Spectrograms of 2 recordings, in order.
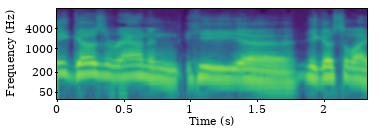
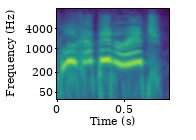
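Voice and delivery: much higher boastful voice; Gary Vee impression. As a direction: brag it, pitched way up. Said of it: "he's like".

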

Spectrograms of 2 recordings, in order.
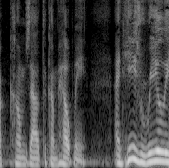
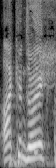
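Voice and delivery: put-on brash drunk grown-up; 9 semitones higher, 7 dB louder than usual. Drunk adult bit.

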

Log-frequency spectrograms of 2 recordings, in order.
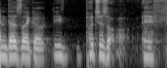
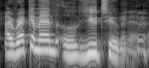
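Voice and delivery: normal talking voice

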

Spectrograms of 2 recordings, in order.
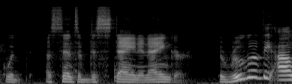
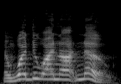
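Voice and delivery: higher, sharp demand; harsh; 10 semitones higher, 3 dB louder than usual. A narrator's reading. Vizier demanding answers in a harsh tone. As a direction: cut through the air with it. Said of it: "the harsh tone of her voice".

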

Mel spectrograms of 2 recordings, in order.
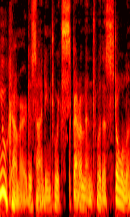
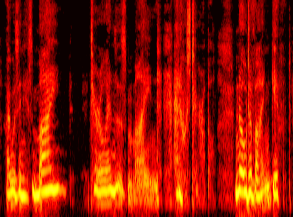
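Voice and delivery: much higher and louder, whispering the name; shaken, the horror spilling out; distraught; 13 semitones higher, 4 dB louder than usual. Acted. Bria pouring out her horror to Vic, high and trembling.

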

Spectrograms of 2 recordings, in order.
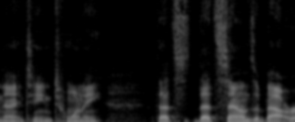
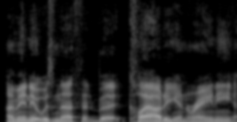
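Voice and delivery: ordinary delivery

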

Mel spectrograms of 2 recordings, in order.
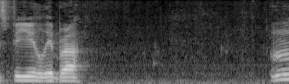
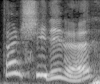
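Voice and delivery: high, fast ranting outrage; high-pitched rant; 12 semitones higher than usual. Retold or imitated. Ranting incredulous at countries.

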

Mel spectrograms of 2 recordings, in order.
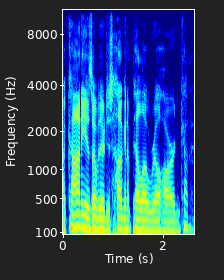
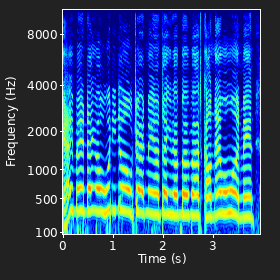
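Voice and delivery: very high, frantic rambling impression; Boomhauer; 4 dB louder than usual. Chasing the trash truck, imitated frantic high rambling. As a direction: ramble excitedly after a departing truck. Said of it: "Boomhauer runs after the trash truck. He's like".

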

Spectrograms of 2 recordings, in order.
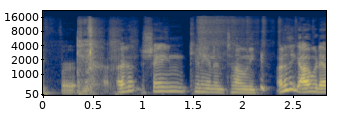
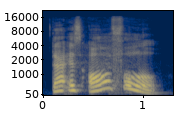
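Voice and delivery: slow, higher Southern sympathy; Southern lament; 6 semitones higher, slower than usual. Pretend. Host echoing the cohost in a Southern lady voice. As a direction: draw it out like a pitying Southern lady.

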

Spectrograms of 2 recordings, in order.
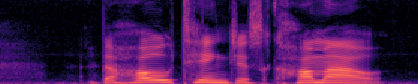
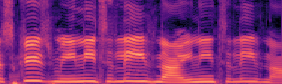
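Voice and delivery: loud, raised retold order; firm confrontation; 7 semitones higher, 9 dB louder, faster than usual. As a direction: tell them off urgently, higher and louder. Retold confrontation with two men.

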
